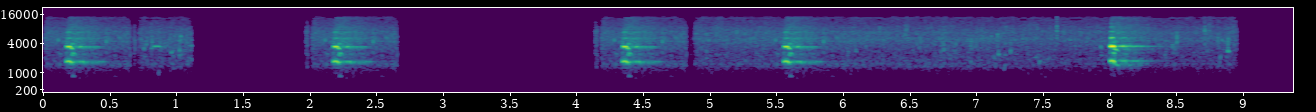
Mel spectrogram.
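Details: Eurasian coot, wild bird filmed at close range, gives five short, sharp, explosive calls at irregular gaps of one to two seconds, against an otherwise quiet background.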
